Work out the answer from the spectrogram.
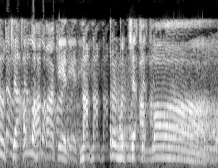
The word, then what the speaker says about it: আল্লাহ: আল্লাহ পাকের উচ্চারণটা হচ্ছে, আল্লাহ পাকের নামকরণ হচ্ছে আল্লাহ। মুখটা একটু গোল হয়ে যাবে, বলেন আল্লাহ আল্লাহ।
